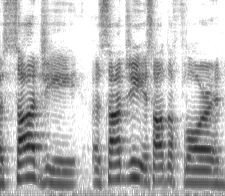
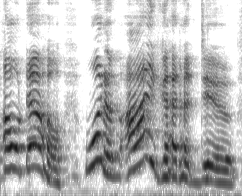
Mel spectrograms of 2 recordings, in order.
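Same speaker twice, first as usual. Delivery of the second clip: high, loud mock panic; 8 semitones higher, 4 dB louder than usual. Luffy realizes he can't dive, in mock panic. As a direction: squeal it like a panicked cartoon hero. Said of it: "But then he goes".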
